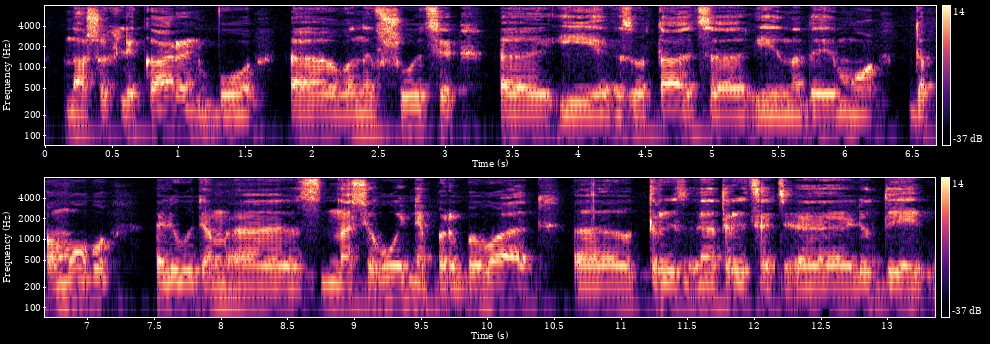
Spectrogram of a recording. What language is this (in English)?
Ukrainian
